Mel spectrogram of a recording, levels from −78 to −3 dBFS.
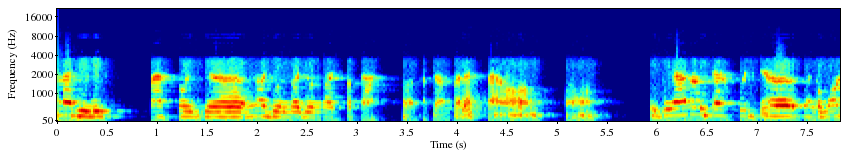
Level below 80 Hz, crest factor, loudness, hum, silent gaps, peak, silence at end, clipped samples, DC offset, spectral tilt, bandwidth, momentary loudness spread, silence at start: -48 dBFS; 16 dB; -17 LUFS; none; 5.85-5.90 s; 0 dBFS; 0 s; under 0.1%; under 0.1%; -8 dB/octave; 8.6 kHz; 16 LU; 0 s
